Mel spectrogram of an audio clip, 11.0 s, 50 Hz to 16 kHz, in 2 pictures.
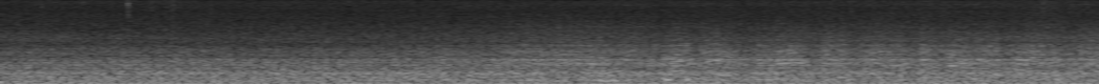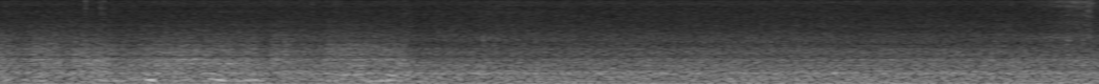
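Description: A 2015 Mahindra TUV 300 T8 diesel engine runs steadily after starting, a continuous low rumbling idle with faint clatter throughout, no voices over it.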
